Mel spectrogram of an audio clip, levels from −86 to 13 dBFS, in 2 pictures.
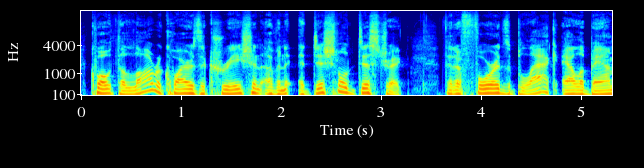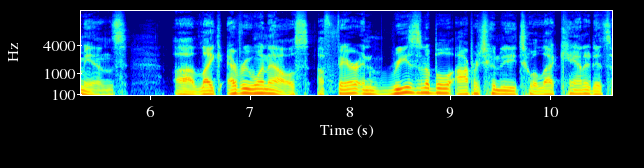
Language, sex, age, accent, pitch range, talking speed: English, male, 40-59, American, 95-135 Hz, 145 wpm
